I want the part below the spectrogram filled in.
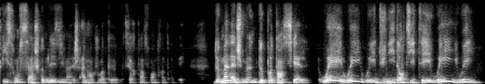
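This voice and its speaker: A man's voice: medium pitch, wildly swooping pitch, moderate pace, breathy edge. A man presenting a business webinar as a recruiter, talking animatedly and putting questions straight to his listeners over a video call microphone. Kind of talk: lively business webinar talk.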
